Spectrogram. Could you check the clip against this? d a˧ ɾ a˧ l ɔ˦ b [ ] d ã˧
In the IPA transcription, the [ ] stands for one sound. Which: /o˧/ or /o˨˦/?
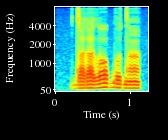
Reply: o˧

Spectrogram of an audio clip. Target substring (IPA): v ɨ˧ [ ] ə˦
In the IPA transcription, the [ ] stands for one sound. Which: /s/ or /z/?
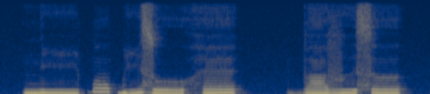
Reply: s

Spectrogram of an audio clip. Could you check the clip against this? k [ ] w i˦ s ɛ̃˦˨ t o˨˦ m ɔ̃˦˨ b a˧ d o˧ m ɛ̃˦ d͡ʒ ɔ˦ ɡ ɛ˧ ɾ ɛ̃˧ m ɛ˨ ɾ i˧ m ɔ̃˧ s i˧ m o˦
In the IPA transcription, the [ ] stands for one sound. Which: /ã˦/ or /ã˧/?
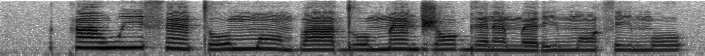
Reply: ã˦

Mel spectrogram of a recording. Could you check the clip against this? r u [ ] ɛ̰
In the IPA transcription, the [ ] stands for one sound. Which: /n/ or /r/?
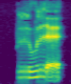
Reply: r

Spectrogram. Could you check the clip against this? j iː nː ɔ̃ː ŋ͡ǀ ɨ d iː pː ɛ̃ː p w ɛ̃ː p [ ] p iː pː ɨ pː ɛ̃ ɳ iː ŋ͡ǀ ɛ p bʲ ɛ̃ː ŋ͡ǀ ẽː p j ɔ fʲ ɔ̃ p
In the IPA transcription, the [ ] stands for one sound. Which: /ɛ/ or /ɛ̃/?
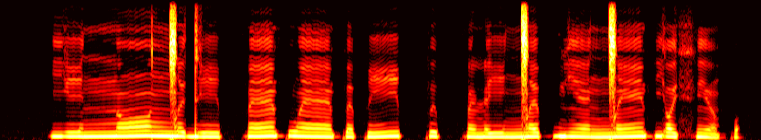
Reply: ɛ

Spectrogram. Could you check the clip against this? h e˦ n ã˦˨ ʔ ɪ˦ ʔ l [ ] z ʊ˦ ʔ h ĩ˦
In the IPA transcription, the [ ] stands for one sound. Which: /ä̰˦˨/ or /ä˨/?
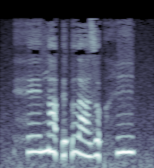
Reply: ä˨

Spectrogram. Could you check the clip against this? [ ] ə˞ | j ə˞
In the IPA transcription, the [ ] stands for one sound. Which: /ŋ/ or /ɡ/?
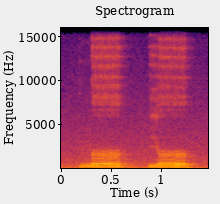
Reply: ŋ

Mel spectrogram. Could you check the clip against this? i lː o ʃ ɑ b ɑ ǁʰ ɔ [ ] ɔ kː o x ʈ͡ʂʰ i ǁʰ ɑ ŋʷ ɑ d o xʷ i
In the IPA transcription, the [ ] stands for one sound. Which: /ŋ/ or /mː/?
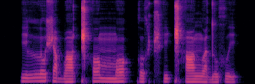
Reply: mː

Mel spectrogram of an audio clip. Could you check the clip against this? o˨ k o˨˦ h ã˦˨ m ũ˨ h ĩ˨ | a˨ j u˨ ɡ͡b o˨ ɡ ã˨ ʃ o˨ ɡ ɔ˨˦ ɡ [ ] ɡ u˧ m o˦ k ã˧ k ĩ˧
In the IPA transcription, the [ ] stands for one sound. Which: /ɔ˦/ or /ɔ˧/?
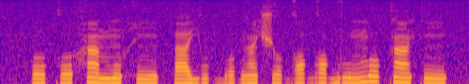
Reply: ɔ˧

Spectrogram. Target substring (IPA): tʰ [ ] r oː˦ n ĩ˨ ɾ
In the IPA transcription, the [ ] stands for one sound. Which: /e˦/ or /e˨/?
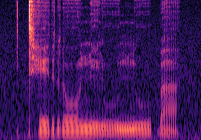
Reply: e˦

